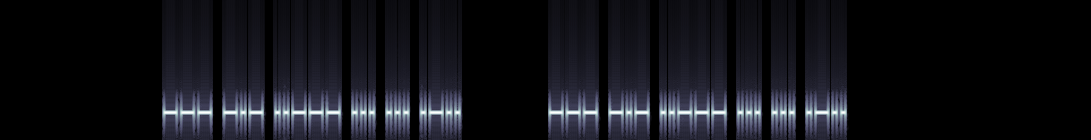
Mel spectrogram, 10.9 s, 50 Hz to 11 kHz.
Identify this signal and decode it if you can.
Morse code, heard as a keyed tone, about 28 wpm, 700 Hz. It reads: OK2SSL OK2SSL
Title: DXCC-100 Call Signs - 6 Characters - Repeated 2x - 28wpm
